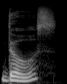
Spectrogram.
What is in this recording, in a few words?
Spanish Number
